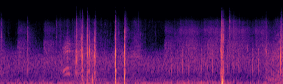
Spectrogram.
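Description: Airsoft guns firing: sharp cracks, a quick cluster about one and a half seconds in, two louder single shots soon after, and another single shot a little past four seconds.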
